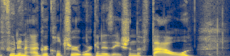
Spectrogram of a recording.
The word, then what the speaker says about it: FAO: So the Food and Agriculture Organization, the FAO, I pronounce it the way that they pronounce it in Italy because the headquarters are in Rome. FA rhymes with cow.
